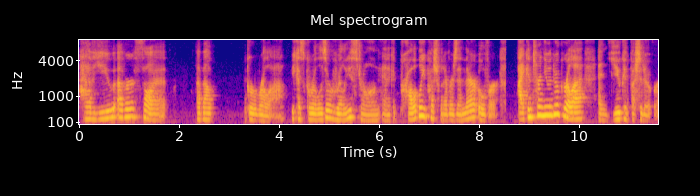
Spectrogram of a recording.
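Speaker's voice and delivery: scheming, conspiratorial, confiding just-between-us tone. Juniper goes over to another character and speaks to him: conspiratorial. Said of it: "kind of conspiratorially".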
